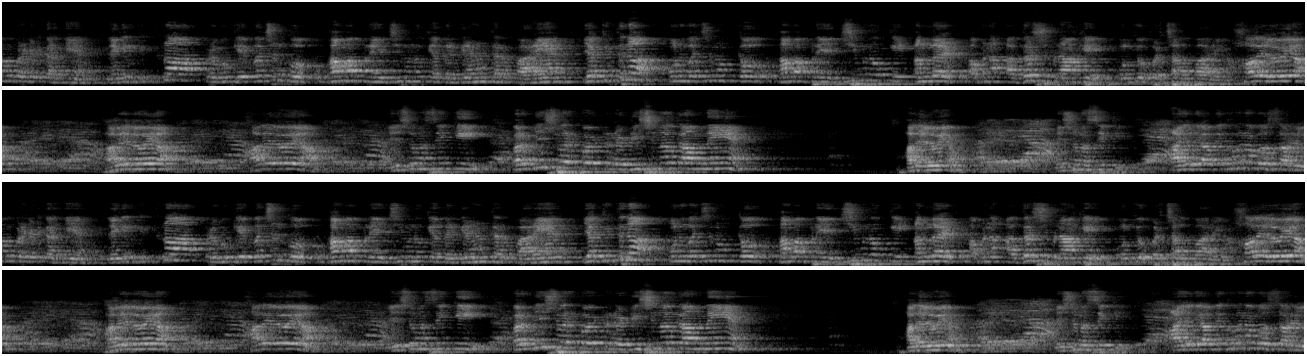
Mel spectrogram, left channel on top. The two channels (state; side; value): normal; both; correlation -0.19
